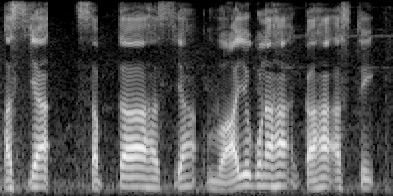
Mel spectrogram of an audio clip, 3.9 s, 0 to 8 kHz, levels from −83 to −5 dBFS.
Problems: constant background noise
